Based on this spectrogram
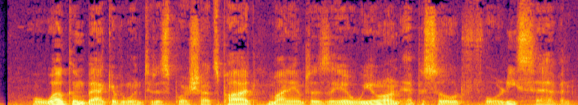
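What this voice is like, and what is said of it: Sick, under-the-weather voice. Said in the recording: “if you can't hear it in my voice, I'm a little bit under the weather”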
